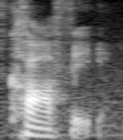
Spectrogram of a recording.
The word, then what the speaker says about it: Ko-fi: I personally use, is it Ko-fi or coffee or both? Whoever, it doesn't matter. – It's supposed to be pronounced coffee.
